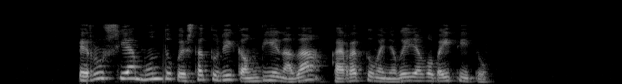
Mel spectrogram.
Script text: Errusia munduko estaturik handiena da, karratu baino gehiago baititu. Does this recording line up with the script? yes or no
yes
